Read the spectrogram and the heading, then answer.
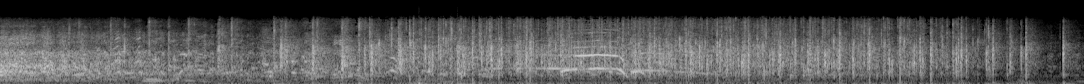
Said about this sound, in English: I had another line, but it's too late. You clapped too long. The rhythm is over.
